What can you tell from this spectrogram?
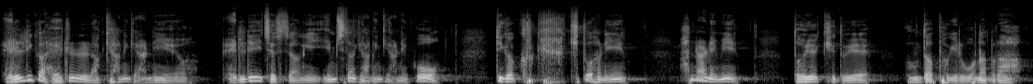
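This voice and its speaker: Gravelly low-voiced male pastor. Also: lively intonation, moderate pace, darkish tone. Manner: conversational preaching, acts out quoted voices. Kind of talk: early morning prayer sermon.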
